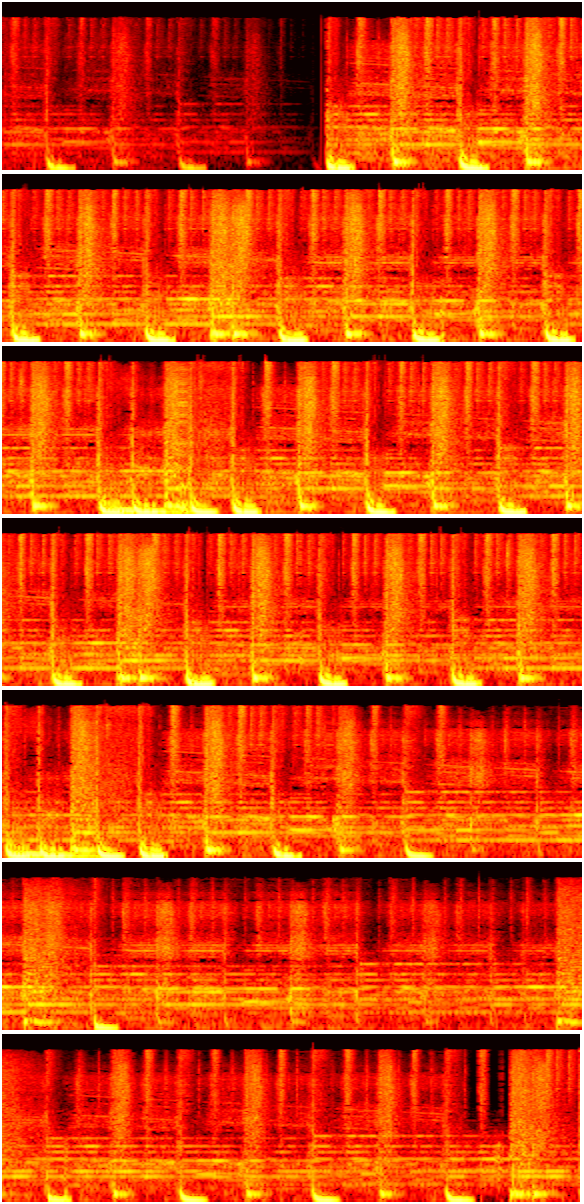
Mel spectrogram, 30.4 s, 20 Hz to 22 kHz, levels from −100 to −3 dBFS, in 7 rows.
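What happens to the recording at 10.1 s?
Lost LE Audio frames, from 10.02 to 10.09 s: about 60 ms of the Bluetooth stream went missing, which fits a run of eight 7.5 ms frames. The LC3 decoder filled the gap by repeating the last spectrum with randomised signs, so tonal sound briefly smears into noise.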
